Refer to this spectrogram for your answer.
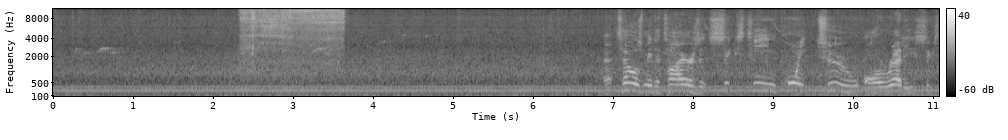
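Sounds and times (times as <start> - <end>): air hissing from tire valve: 2.3 - 3.7.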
